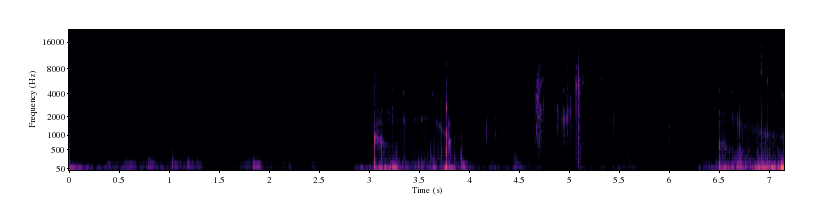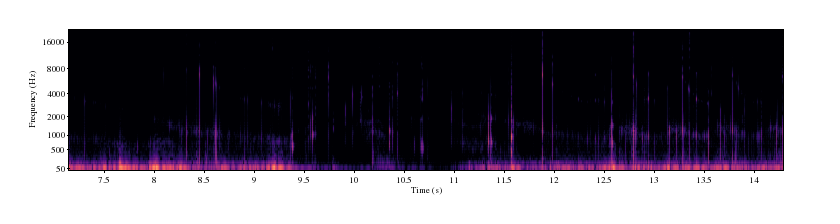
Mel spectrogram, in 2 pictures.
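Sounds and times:
ear licking: 3.0 - 14.2.

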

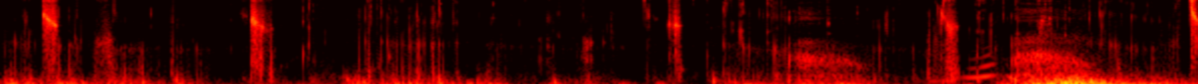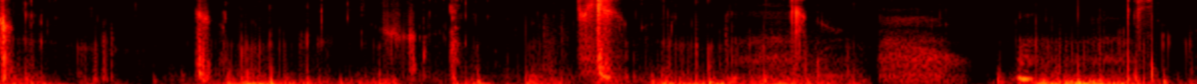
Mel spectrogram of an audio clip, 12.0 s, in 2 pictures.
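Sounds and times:
ear licking in the right ear: 0.2 - 0.6, 1.2 - 1.5, 3.2 - 6.2, 7.9 - 10.2, 11.5 - 11.8.

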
